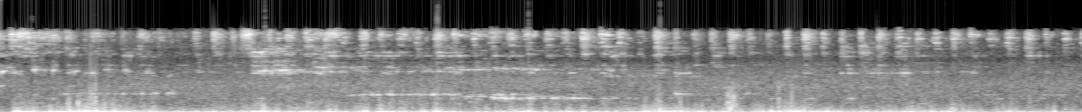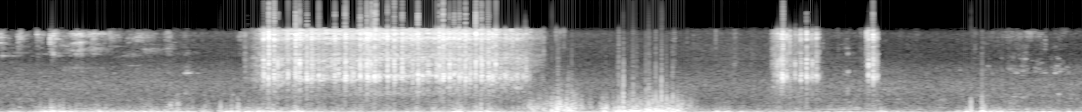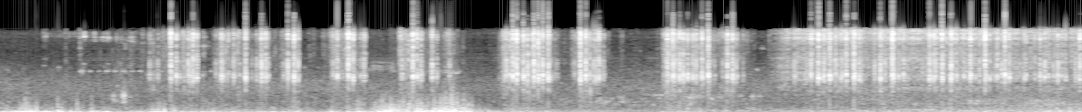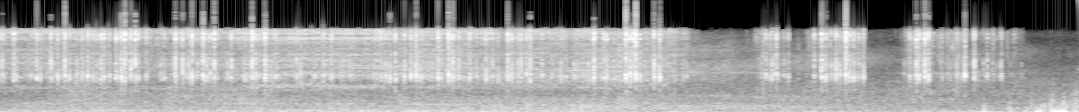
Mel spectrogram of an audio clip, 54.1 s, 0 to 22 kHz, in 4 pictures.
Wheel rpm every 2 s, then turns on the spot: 0, 0, 0, 0, 0, 0, 0, 0, 110, 130, 10, 10, 0, 0, 10, 20, 20, 20, 80, 120, 120, 110, 120, 110, 50, 10, 10.
22-24 28-36 48-54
